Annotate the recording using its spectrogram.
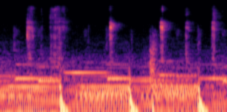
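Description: Background music: held tones over a steady beat, about one hit every two-thirds of a second.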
